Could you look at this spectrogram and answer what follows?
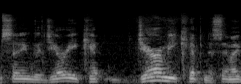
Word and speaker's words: Kipnis: in Connecticut I'm sitting with Jerry Kip Jeremy Kipnis am I pronouncing that correctly that's correct okay in in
